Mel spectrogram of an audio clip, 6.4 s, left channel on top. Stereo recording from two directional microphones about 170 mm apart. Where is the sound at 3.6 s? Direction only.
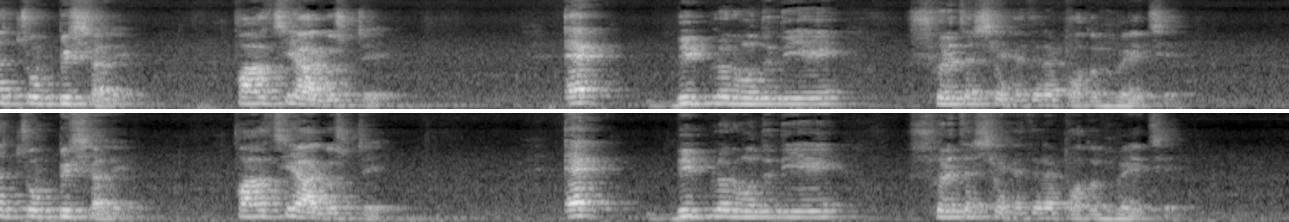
Centre (ahead or behind).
